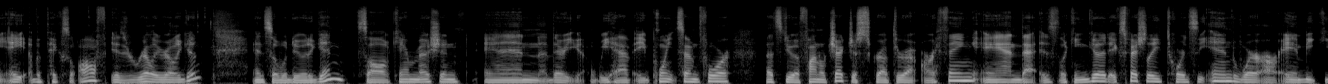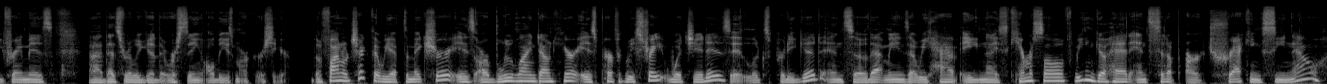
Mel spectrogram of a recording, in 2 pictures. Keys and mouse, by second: 1.7 Delete, 3.2-4.7 drag, 7.8-12.3 drag, 17.6 click, 21.9 click, 22.5 click, 24.0 shift+click, 26.2 click.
